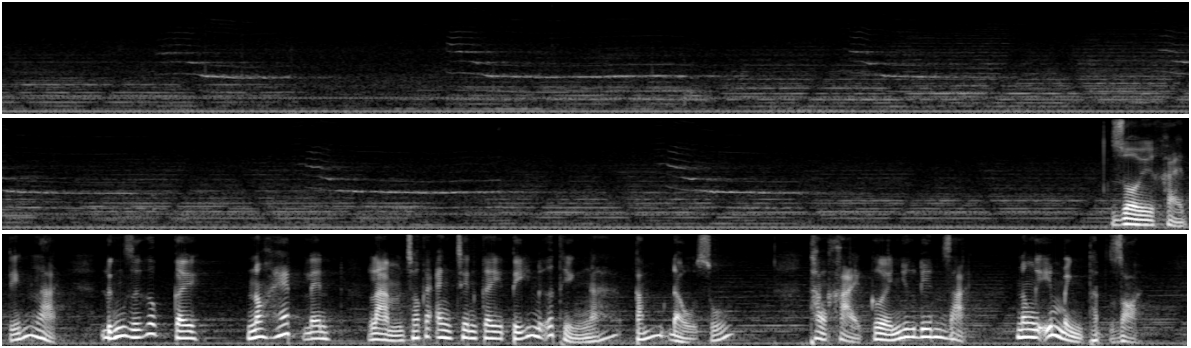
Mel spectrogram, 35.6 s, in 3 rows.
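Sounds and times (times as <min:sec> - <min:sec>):
steady low hum: 0:00.0 - 0:35.5
cat meowing eerily: 0:01.6 - 0:03.0, 0:04.4 - 0:07.3, 0:08.4 - 0:10.1, 0:11.5 - 0:13.6, 0:14.6 - 0:17.0, 0:18.4 - 0:20.0
speech: 0:23.0 - 0:31.2, 0:31.8 - 0:35.2.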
